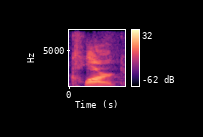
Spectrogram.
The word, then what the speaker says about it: Clerk: You pronounce that word Clark if you're Scottish.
